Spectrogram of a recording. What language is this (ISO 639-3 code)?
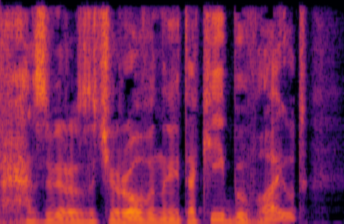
rus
